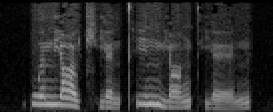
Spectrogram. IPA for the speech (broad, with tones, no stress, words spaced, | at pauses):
pwə˥njɑ˥˩ʊ̯ t͡ɕʰjɛ˨˩nt̪ʰi˥nmjɑ˧˥ŋ t̪ʰjɛ˨˩˦n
